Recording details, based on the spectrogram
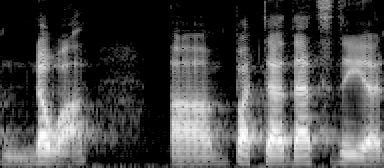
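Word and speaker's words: NOAA: uh Association Administration um curiously pronounced Noah um but that's the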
